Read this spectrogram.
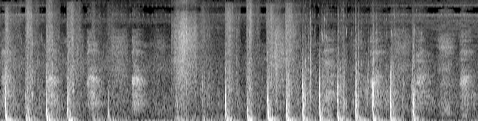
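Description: Footsteps thud steadily on grass and dirt.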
